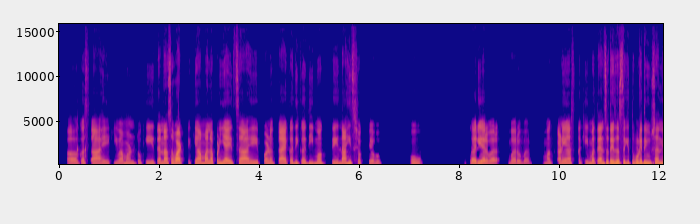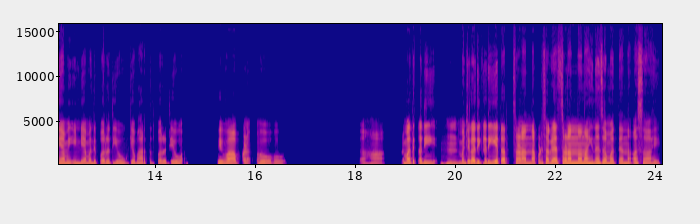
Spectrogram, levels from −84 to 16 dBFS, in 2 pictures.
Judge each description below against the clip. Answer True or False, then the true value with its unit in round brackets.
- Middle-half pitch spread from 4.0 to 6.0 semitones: True (4.3 semitones)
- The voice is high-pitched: False (155 Hz)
